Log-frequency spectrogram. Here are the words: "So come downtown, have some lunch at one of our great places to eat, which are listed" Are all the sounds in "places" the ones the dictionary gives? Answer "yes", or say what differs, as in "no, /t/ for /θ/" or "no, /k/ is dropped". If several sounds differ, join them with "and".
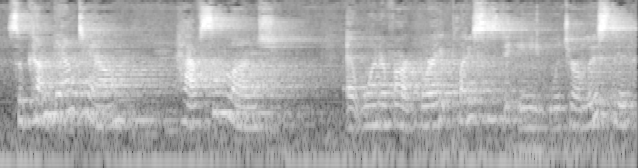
yes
